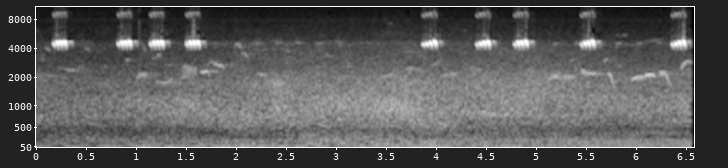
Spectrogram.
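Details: Singing cricket seen clearly, giving sparse, high ringing chirps in small clusters of three or four, with a pause of over two seconds in the middle and a soft background hiss.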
